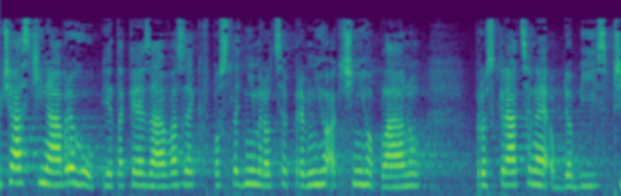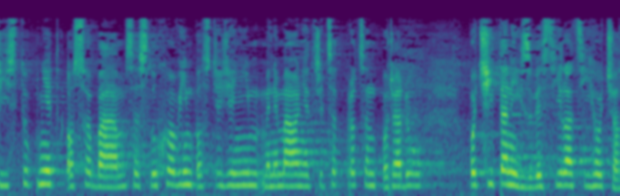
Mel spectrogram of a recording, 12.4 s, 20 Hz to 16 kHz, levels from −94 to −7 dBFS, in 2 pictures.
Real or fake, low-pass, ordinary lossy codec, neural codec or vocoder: real; 14.4 kHz; MP3, 48 kbps; none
